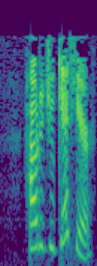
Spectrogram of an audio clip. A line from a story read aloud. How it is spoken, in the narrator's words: I asked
